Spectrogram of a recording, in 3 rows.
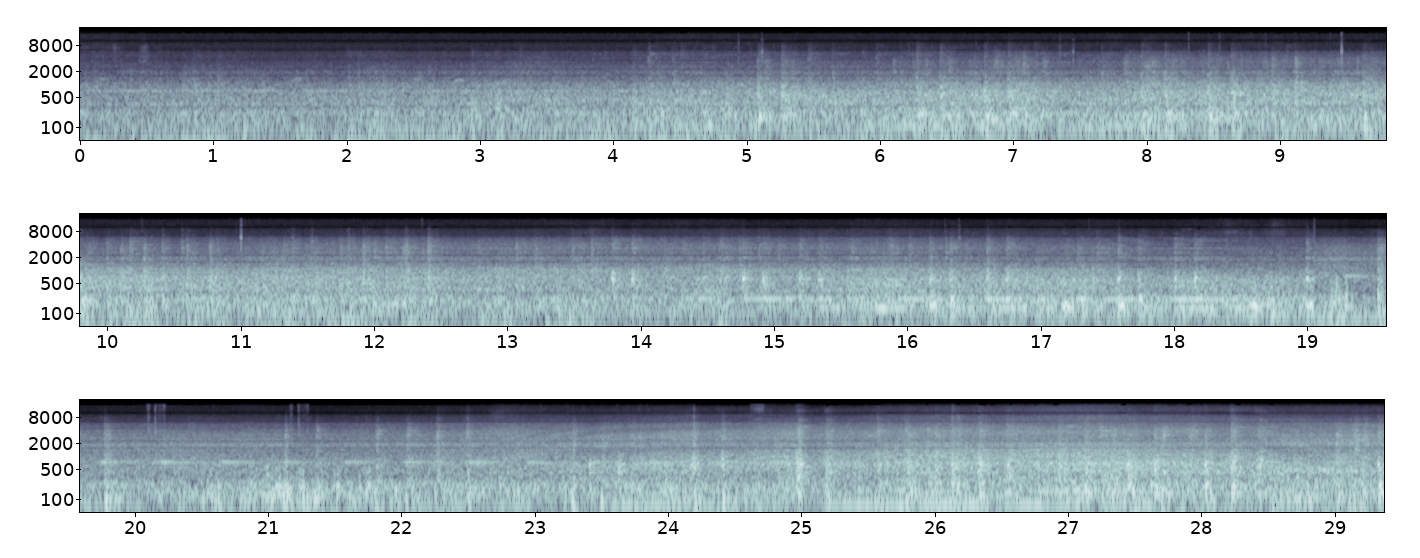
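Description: Trains running on the rails, wheels clattering over the rail joints. The sound grows louder toward the end as a Mizushima Rinkai Railway KiHa 37 diesel railcar passes close by.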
